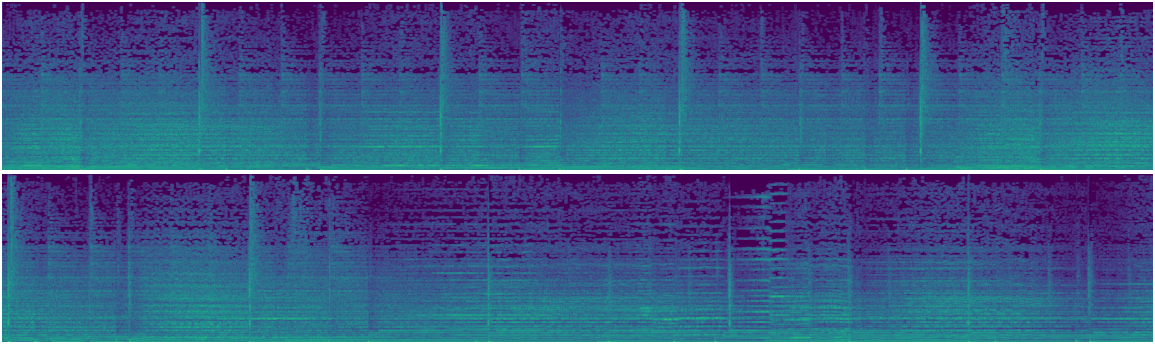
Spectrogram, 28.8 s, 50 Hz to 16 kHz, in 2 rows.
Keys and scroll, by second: 0.3 Down, 1.2 Up, 1.8 Up, 2.4 Up, 20.3 ], 26.7 super+s, 28.4 super+-, 28.6 super+0.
